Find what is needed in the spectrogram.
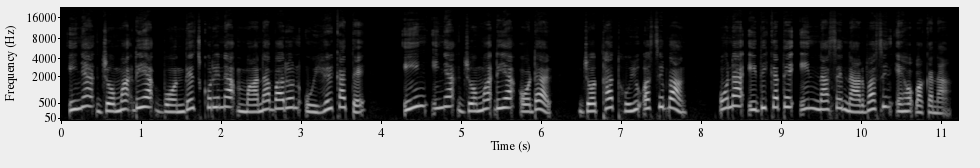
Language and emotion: Santali, fearful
